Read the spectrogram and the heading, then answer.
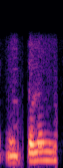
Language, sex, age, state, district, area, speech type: Goan Konkani, male, 60+, Goa, Bardez, rural, conversation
